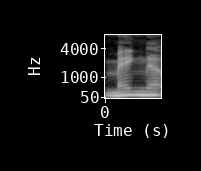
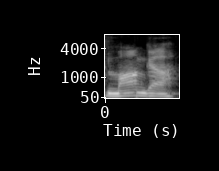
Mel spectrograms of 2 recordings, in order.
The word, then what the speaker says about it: manga: popular like for like magna making it Magne Magne Magne it yeah it's mine it's manga yeah and i had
